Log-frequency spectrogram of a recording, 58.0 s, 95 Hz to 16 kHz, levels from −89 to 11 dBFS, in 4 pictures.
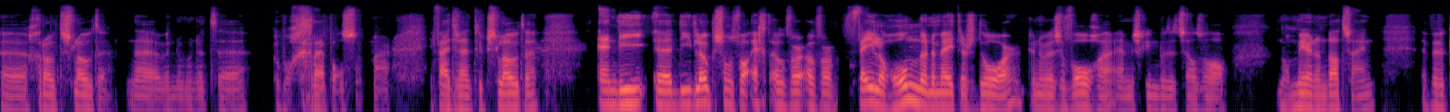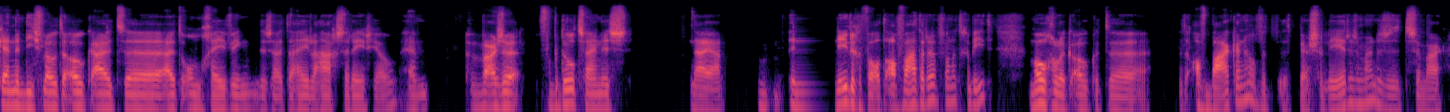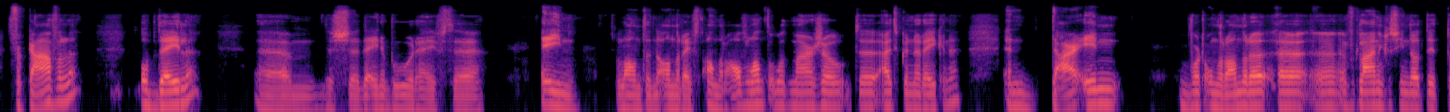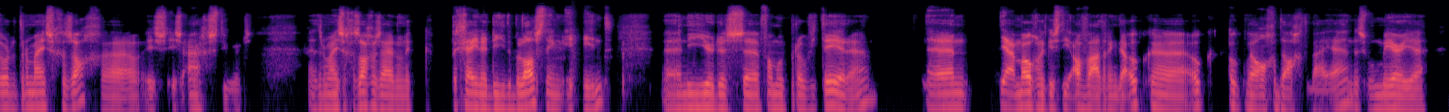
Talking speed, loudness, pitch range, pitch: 190 wpm, -26 LUFS, 105-125 Hz, 110 Hz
